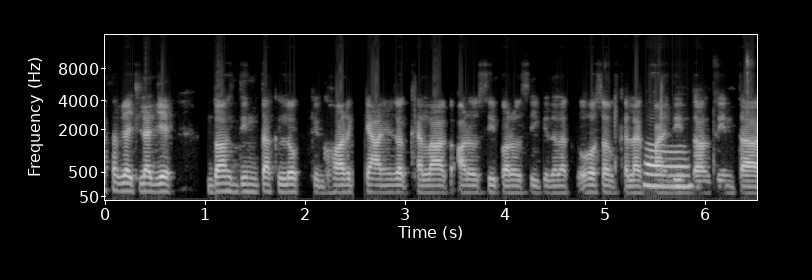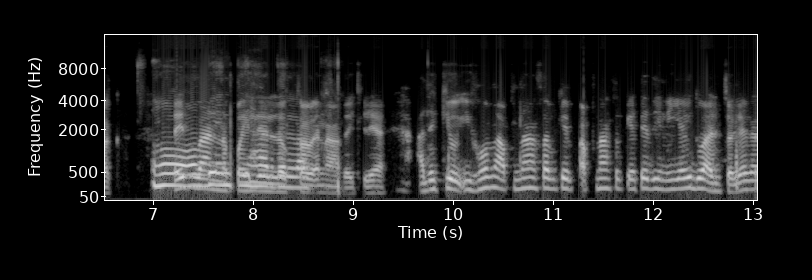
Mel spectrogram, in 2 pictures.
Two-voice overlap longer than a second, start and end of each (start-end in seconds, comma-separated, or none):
7.2-8.8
